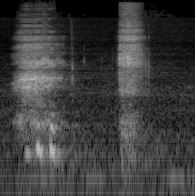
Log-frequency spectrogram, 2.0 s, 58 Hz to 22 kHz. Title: minto sneezing1 short HD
